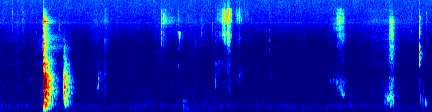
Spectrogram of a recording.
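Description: A loud, crisp bite into a shortbread cookie with a hint of lemon, followed by a second crunch and then quieter, scattered chewing sounds with small crumbly snaps, with no one speaking.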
